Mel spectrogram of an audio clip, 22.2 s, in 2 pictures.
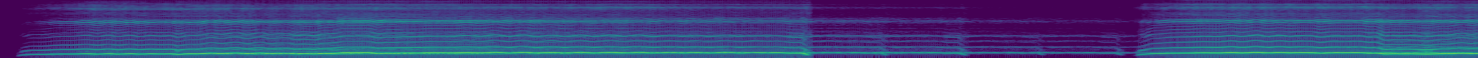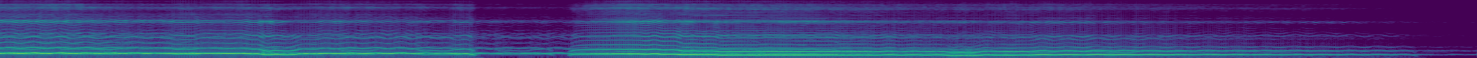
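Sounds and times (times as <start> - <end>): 
solo voice with reverb: 0.1 - 21.7.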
